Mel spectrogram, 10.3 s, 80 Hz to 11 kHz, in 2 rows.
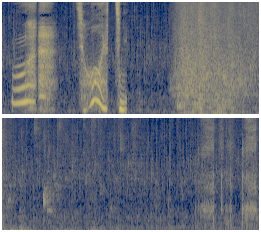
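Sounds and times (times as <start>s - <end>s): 
speech: 1.6s - 2.6s
hot water splashing into hands: 3.4s - 7.8s.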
